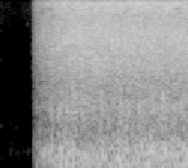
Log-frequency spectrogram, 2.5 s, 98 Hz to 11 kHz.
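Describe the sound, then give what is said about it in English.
The 12-cylinder piston engine of a replica of a 1924 Douglas aircraft starts abruptly after a brief silence and runs steadily, a loud, continuous rumbling drone with a dense low throb and broad roar, unbroken, no voices. “That's actually the sound of its 12-cylinder engine in operation.”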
